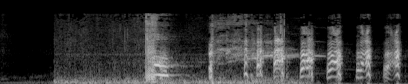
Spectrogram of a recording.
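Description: A long, rumbling fart blends with a voiced, sung-sounding tone, followed by a rapid series of short, sputtering bursts that fade into separate puffs.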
